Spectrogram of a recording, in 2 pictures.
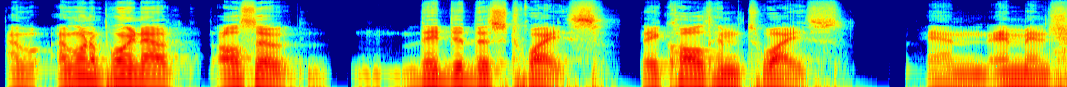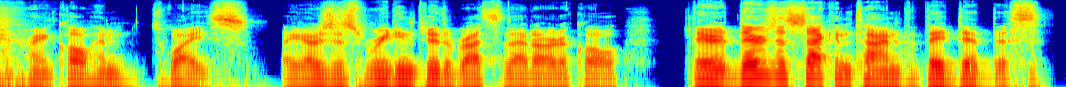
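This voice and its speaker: A man's voice: medium pitch, a little fast, pushed and bright. A man co-hosting a podcast in casual comedic banter, joking, swearing and repeating his words. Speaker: podcast co-host.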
